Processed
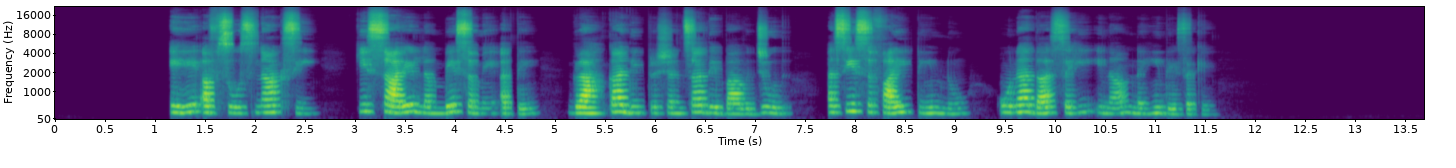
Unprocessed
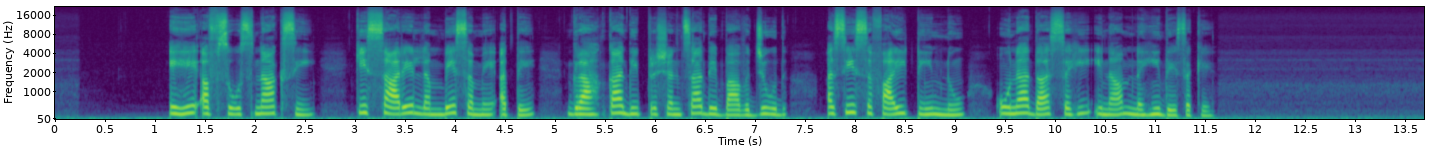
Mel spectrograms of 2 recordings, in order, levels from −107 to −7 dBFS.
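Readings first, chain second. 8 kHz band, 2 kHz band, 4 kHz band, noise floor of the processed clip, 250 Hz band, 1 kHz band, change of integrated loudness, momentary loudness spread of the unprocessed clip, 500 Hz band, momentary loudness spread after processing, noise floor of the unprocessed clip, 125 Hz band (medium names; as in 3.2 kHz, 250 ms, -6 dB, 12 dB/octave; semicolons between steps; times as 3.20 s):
+5.0 dB, +1.5 dB, -1.0 dB, under -85 dBFS, -4.5 dB, +2.0 dB, +2.0 dB, 9 LU, -1.0 dB, 16 LU, -56 dBFS, under -20 dB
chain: high-pass 230 Hz 12 dB/octave; frequency shift +40 Hz; early reflections 29 ms -5.5 dB, 59 ms -8 dB; three bands expanded up and down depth 100%; trim -3 dB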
